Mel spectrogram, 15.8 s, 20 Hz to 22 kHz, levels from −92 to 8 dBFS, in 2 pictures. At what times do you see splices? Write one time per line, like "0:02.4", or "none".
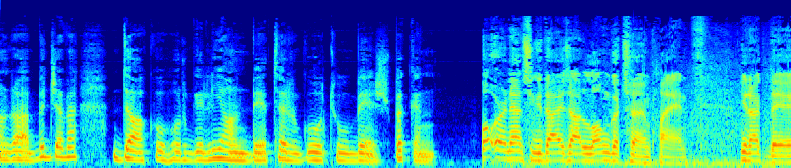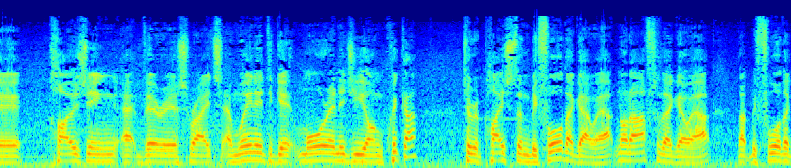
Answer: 0:07.6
